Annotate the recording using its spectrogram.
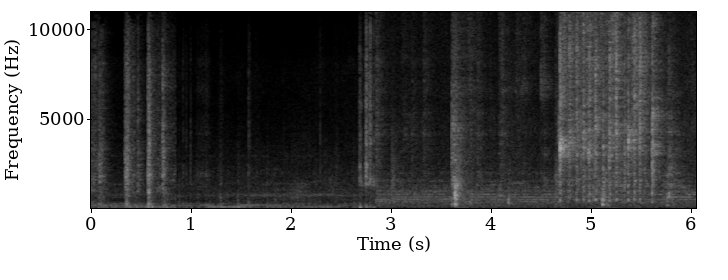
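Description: Aluminium foil crinkling and crackling as it is pressed by hand around an engine wiring harness, in short crisp bursts. A louder rushing hiss lasts about a second near the end.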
